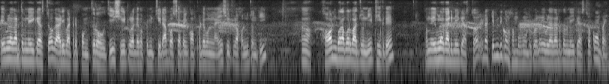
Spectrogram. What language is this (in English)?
Odia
